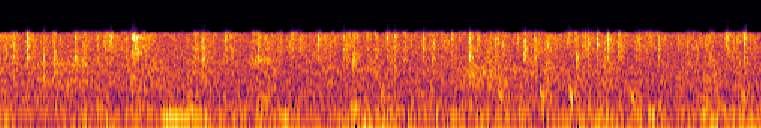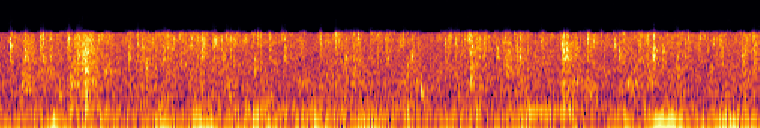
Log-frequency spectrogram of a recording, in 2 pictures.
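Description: Felt-tip marker writing on a whiteboard: faint, irregular scratching strokes over a steady background hiss.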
